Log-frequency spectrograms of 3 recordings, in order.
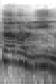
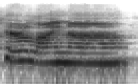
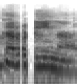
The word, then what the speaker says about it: Carolina: gonna roll their r's i know they're not gonna pronounce it the way i pronounce it but um at least try at least have the respect for my name it's like me i'm carolina i'm not carolina i'm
